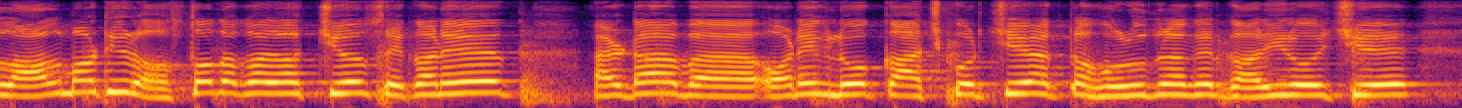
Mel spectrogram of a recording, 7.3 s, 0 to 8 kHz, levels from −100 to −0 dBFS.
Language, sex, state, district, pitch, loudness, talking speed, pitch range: Bengali, female, West Bengal, North 24 Parganas, 265 Hz, -11 LUFS, 155 wpm, 245-290 Hz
